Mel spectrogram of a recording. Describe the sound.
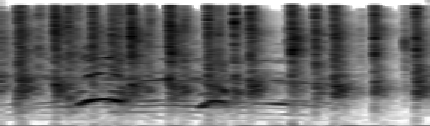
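A short burst of lively applause from a small group welcoming a guest, dense irregular clapping for about two seconds, with a couple of brief voiced whoops rising over it.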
